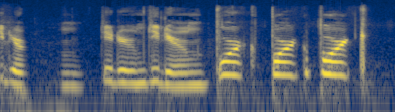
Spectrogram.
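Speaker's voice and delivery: put-on mock-Swedish gibberish voice. Comparing a game's fake language to the Swedish Chef: Swedish Chef voice. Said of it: "it reminds me of the Swedish Chef".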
